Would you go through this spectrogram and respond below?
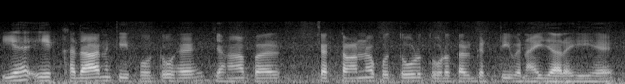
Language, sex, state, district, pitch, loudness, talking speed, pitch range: Hindi, male, Uttar Pradesh, Lalitpur, 150 Hz, -19 LUFS, 165 wpm, 140-160 Hz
